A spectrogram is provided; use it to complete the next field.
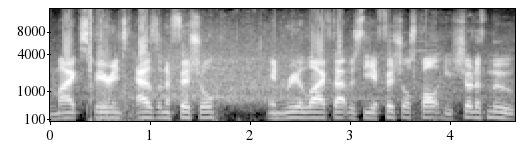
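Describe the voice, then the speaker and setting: A man speaks at a fairly quick pace in a fairly high pitch, his intonation flat and monotone, with crowd noise in the background. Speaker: gaming youtuber doing wrestling commentary. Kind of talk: live play-by-play commentary of a video game match. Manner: stumbling, stutters.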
